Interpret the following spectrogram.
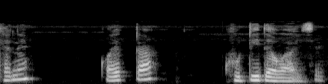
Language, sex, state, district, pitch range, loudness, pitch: Bengali, female, Assam, Hailakandi, 185-235 Hz, -17 LUFS, 195 Hz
